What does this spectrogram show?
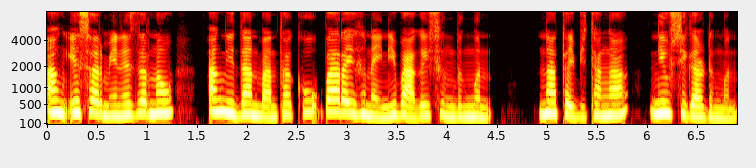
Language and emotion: Bodo, sad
